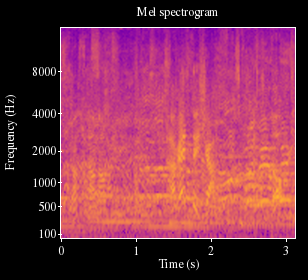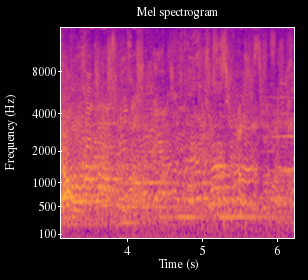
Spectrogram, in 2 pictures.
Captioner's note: John yells in French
